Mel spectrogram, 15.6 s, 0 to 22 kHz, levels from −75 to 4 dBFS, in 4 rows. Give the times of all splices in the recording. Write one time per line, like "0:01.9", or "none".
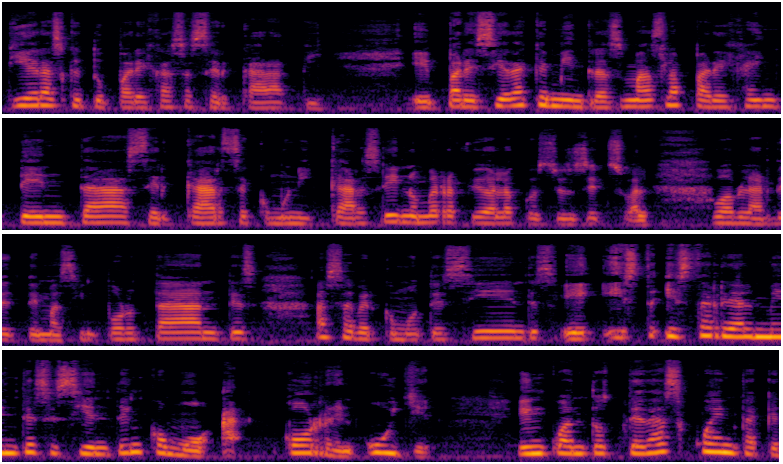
0:05.8
0:07.4
0:10.5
